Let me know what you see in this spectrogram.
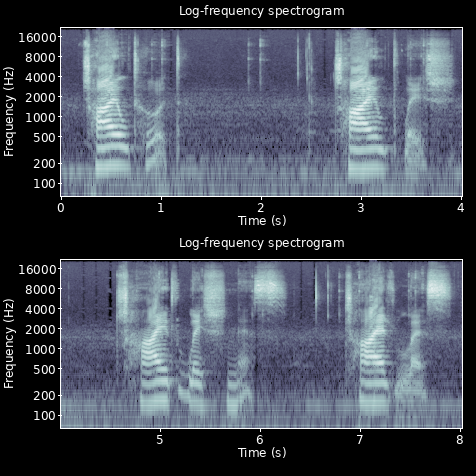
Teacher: All of them stress is on the first part.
